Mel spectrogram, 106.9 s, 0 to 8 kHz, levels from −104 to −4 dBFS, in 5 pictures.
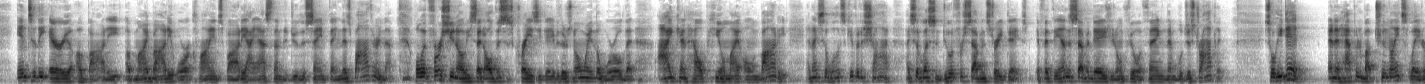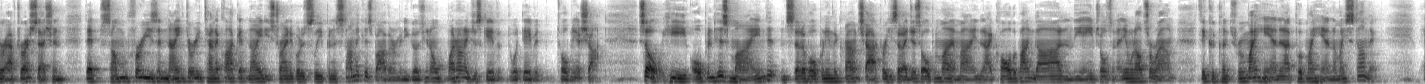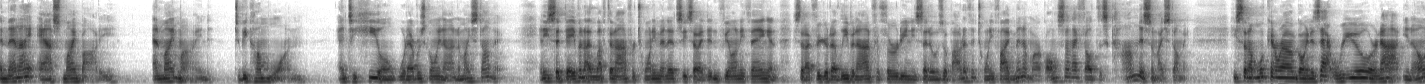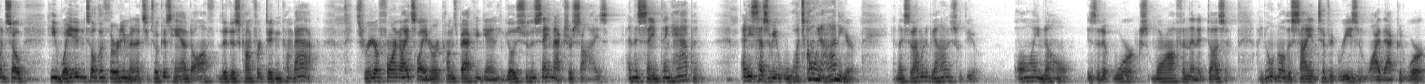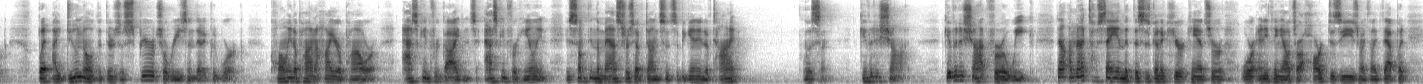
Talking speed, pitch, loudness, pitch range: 230 wpm, 105 Hz, -24 LUFS, 95-110 Hz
